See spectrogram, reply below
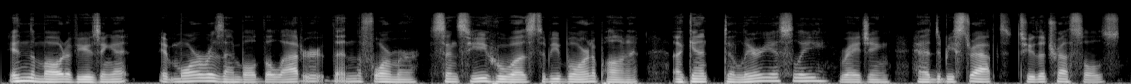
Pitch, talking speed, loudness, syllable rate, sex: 125 Hz, 175 wpm, -17 LUFS, 4.8 syllables/s, male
